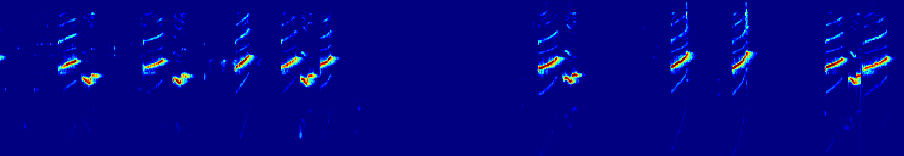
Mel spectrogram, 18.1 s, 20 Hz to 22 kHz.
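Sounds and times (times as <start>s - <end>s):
songbird whistles: 1.0s - 2.2s, 2.8s - 6.8s, 10.8s - 11.8s, 13.4s - 15.2s, 16.5s - 18.0s.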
